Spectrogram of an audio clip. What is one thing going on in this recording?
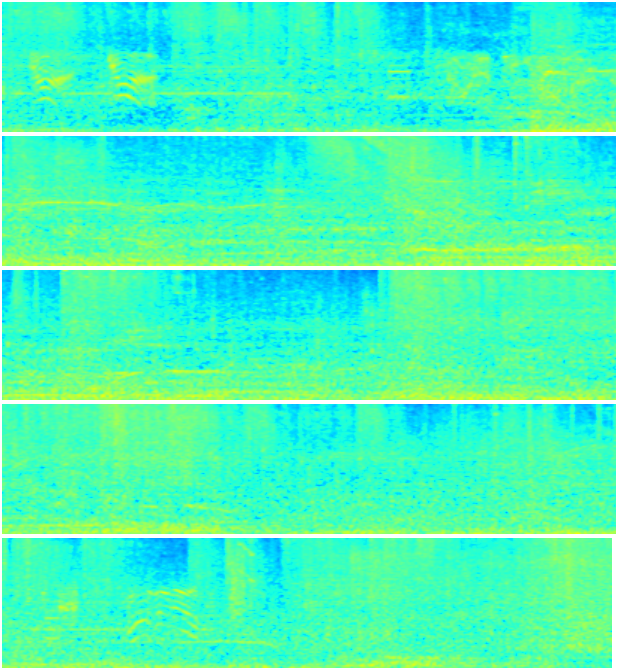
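Explosions boom repeatedly.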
